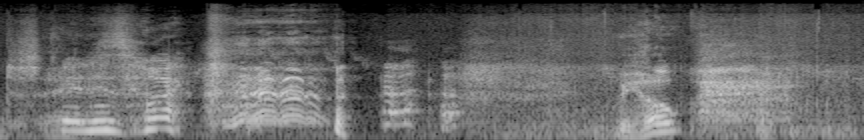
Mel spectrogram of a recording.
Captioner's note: laughing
